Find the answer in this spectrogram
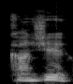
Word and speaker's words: kanje: Their assumption was that we were mispronouncing the word conjure within African Southern Ebonic dialect, thus sounding like conjure or kanje. In reality, we were saying kanje all along.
